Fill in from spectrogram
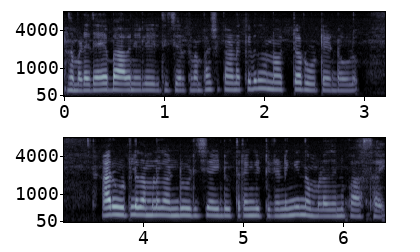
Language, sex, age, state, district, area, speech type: Malayalam, female, 30-45, Kerala, Kozhikode, urban, spontaneous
